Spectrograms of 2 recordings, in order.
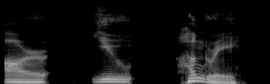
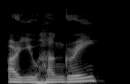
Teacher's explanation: Notice the rising tone at the end.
